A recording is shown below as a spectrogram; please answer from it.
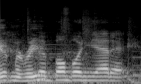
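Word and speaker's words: bomboniera: The bonbonniera.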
